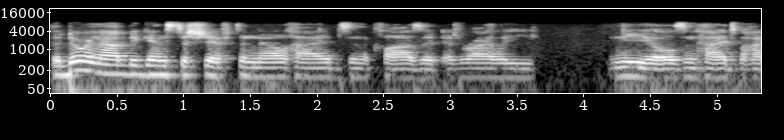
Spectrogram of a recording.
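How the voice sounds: The speaker reads in a natural reading voice, with ordinary pitch variation.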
